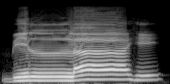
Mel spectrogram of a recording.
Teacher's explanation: Apabila ada lafal Allah didahului dengan huruf kasrah maka lamnya dibaca tipis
